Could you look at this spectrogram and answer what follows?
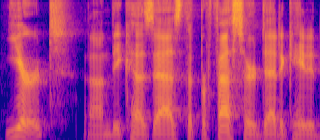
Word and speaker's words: wort: Sweet barley tea, what brewers called wort, spelled like wort, but pronounced like UAT, because as the professor dedicated his life to proving.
